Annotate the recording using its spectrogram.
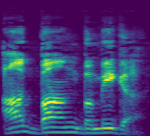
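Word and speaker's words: Ogbongbemiga: The last name is really pronounced just how it's written, except you got to know where to put the right emphasis. So it's Agbangbamiga. Yeah, it's a mouthful, a lot of letters in there, but as long as you get the right emphasis on the correct syllable, you'll be good to go.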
